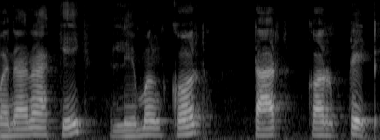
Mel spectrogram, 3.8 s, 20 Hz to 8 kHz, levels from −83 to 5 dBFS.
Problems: none marked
